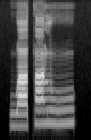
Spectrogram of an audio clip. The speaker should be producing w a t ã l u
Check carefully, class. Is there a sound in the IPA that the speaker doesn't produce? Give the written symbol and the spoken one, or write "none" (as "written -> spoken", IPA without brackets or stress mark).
none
